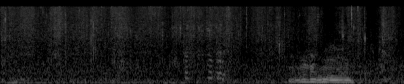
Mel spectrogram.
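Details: Lambs playing outside on a sunny day at a farm in County Kilkenny, Ireland; after steady hissing background, a deep, short, vibrating bleat sounds near the end.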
